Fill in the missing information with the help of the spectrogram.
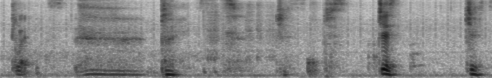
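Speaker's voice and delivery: breathless whispered begging; whispered pleading. Real, not acted. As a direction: beg the connection softly. Pleading with internet.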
